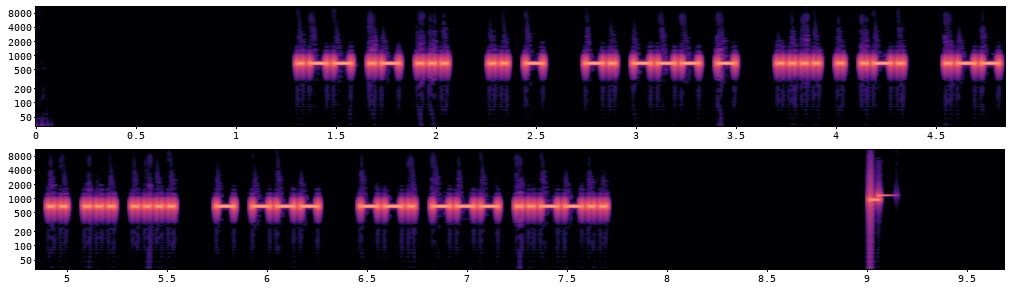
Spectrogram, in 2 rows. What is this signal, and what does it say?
Morse code, heard as a keyed tone, about 38 wpm, 700 Hz. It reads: WAS IT NOT HER WISH TO GO?
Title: Sentences from Top 1600 Words 40wpm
